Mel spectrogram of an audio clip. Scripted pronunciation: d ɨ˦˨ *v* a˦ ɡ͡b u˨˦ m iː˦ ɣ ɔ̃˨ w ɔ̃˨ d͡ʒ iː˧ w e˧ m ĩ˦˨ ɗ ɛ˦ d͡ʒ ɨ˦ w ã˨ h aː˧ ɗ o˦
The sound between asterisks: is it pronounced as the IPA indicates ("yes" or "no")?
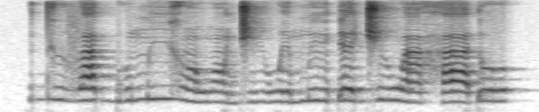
yes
